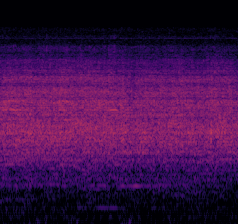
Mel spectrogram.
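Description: Steady background hiss without speech, even in level throughout.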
